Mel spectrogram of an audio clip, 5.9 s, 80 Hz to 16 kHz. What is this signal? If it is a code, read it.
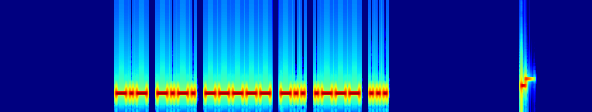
Morse code, heard as a keyed tone, about 36 wpm, 700 Hz. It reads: KC0DJS
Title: USA Call Signs - 8x Character Spacing - 35wpm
